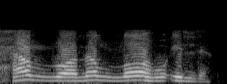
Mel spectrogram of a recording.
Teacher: حر، شوف الراء فخامه ازاي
